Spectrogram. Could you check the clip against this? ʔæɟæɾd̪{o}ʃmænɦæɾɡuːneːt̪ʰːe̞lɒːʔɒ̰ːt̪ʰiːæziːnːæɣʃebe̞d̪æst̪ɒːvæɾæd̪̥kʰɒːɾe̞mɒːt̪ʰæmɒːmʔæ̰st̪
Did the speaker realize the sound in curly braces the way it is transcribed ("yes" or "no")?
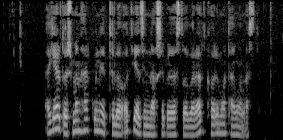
yes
